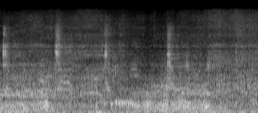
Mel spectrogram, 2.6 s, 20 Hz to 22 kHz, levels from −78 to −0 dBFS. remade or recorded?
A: remade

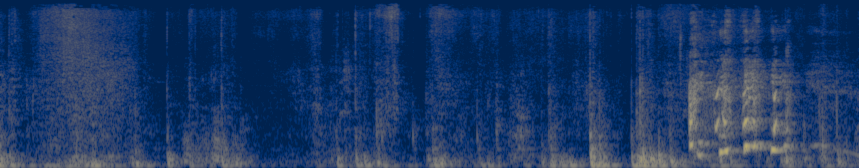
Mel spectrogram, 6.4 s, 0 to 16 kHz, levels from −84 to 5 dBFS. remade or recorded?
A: recorded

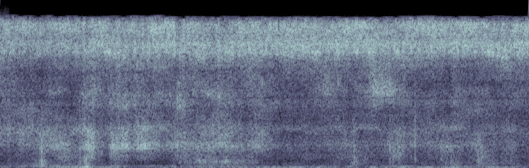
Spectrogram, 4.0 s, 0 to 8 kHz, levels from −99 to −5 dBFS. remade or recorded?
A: remade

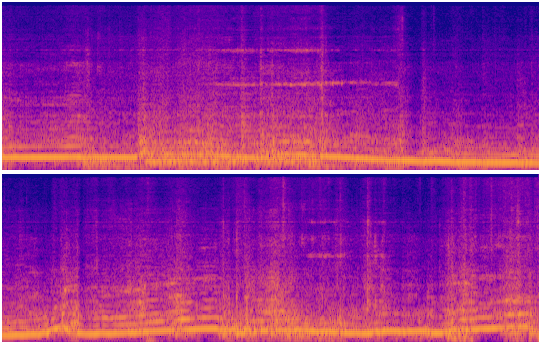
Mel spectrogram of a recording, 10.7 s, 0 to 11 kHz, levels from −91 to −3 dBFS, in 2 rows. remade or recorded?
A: remade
